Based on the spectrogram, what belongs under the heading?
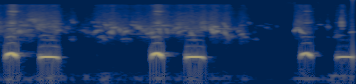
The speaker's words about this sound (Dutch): De mooie vogelgeluiden die je notenkraaks hoort, die komen van de app Bird Sounds Europe. Hek Meuse, die ook voor ons vogelmagazine schrijft over vogelgeluiden, heeft veel van die geluiden voor de app opgenomen.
